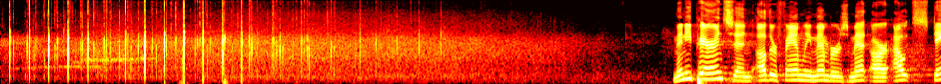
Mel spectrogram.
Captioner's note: applause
